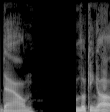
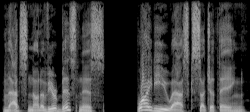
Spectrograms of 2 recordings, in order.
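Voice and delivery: plain reading voice

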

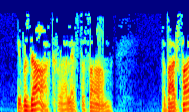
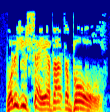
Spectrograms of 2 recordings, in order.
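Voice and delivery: louder, much higher urgent shout; 10 semitones higher, 6 dB louder than usual. Acted. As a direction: bark the question at the stunned father. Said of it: "shouted at him".

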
